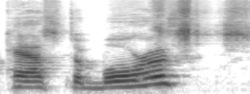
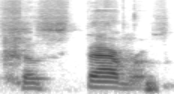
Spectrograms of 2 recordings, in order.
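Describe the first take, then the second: First: The name has four syllables with a b sound. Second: The name has three syllables with a v sound. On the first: The speaker calls it wrong. "It's not Castaboras" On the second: The speaker calls it right. "It's Castavras"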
